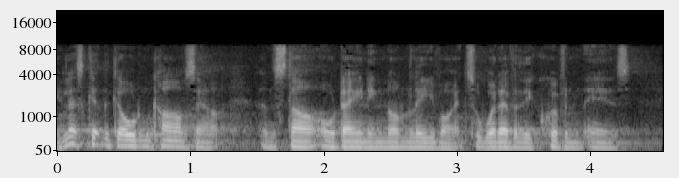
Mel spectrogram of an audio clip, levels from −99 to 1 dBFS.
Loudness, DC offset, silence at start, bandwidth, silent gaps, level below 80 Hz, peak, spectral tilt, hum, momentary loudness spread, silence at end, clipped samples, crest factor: -29 LUFS; under 0.1%; 0 s; 9.4 kHz; none; -62 dBFS; -10 dBFS; -6 dB/octave; none; 10 LU; 0.15 s; under 0.1%; 18 dB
